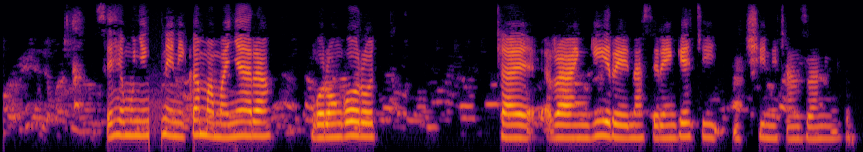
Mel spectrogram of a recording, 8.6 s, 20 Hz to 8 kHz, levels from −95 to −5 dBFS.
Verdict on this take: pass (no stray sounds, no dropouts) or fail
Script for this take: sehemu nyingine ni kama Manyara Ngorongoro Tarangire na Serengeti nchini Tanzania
fail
